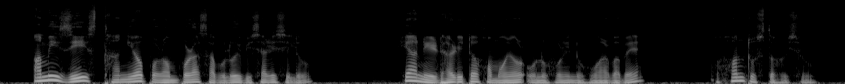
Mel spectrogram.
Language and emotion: Assamese, sad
